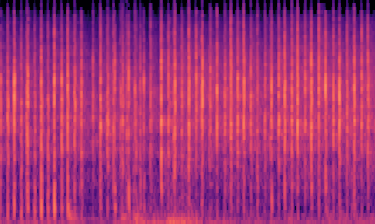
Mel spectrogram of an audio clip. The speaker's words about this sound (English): Yes, bought a pack. Right here. And I'm going to shake the pack.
